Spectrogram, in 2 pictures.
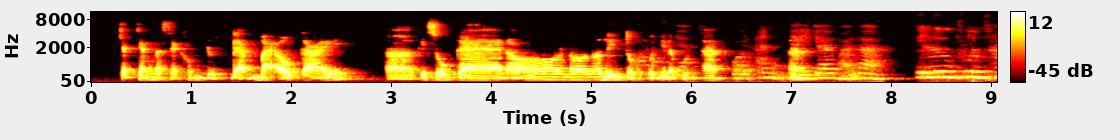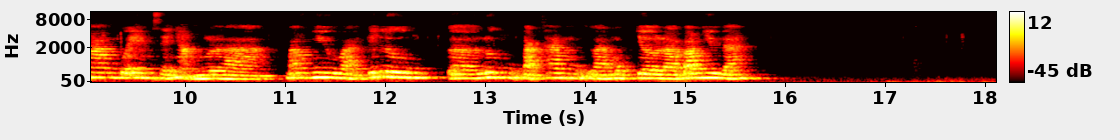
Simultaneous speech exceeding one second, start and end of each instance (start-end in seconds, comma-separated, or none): none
